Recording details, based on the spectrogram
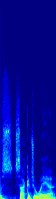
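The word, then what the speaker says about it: Sacagawea: So, but you know, Sakajea as the old pron they pronounce as Chicagoa now. I don't know why, but that's what they do.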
